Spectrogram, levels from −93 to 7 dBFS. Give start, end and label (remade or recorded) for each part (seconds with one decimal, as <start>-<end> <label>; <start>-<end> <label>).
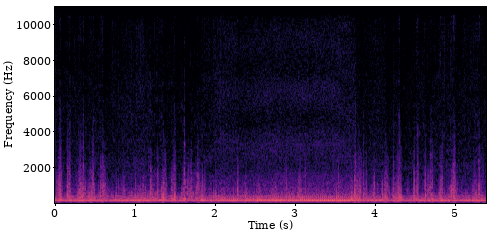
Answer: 0.0-2.1 remade; 2.1-4.2 recorded; 4.2-5.4 remade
